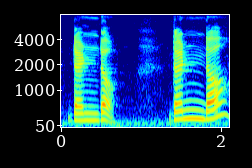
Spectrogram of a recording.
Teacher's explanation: दंड जब हम उच्चारण करेंगे तो लास्ट में क्या आ रहा है, अ उच्चारण हो रहा है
